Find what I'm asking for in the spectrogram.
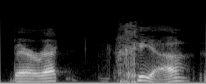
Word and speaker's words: Berechiah: the son of Berechiah, is the way it's pronounced in Hebrew, the son of Iddo, the prophet.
